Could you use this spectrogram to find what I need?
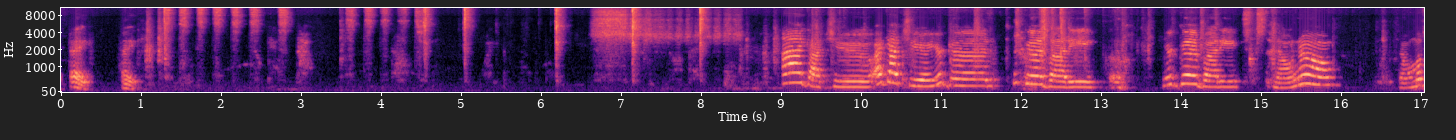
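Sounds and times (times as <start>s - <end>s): nail clippers clicking: 4.4s - 5.2s.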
